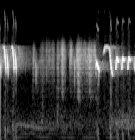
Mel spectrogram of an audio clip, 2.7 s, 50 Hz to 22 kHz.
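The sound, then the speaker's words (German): A black redstart (Hausrotschwanz), named garden animal of the year 2024 by the Heinz Sielmann Foundation, sings: a short burst of high, scratchy chirps gives way to a buzzy, crackling middle, then a quick series of bright, repeated whistled notes, with no voices. “Es ist der Hausrotschwanz.”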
